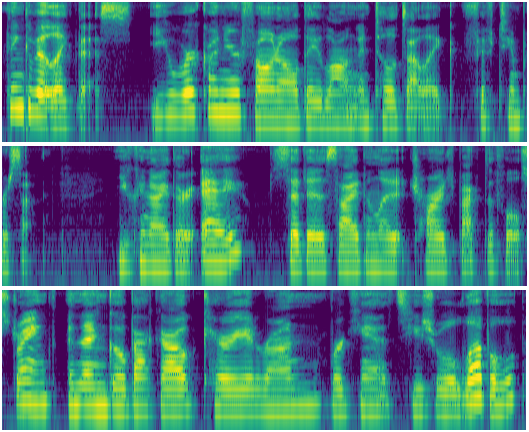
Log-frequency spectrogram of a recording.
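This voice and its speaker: A woman voicing a caring, wry young werewolf roommate in a casual, teasing, gently bossy ASMR roleplay monologue. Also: medium pitch, a little fast, vocal fry, lightly acted. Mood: gently reassuring.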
